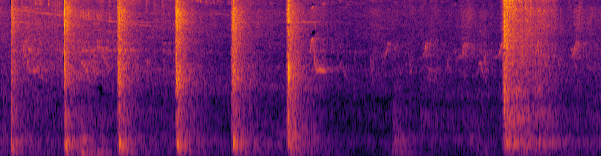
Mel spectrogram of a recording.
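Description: Hammering: six sharp blows about half a second apart, then one more about five seconds in.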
